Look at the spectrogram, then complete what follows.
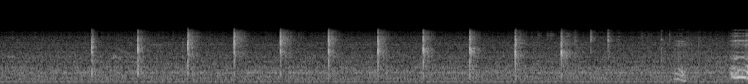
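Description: Hammer tapping the handle of a screwdriver to drive it through a 3S lithium-polymer battery pack: about a dozen sharp, even taps, roughly two a second, growing lighter after about five seconds. A louder knock comes near the end.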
